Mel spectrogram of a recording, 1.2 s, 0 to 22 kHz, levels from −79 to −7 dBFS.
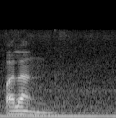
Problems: constant background noise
